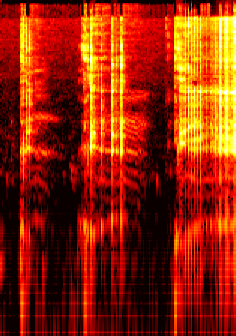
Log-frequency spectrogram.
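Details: Deliberate burping: several loud, rough belches, the last one long and drawn out.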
